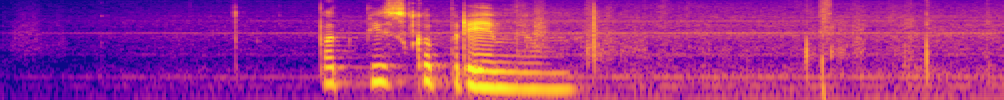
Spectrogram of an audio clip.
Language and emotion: Russian, neutral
